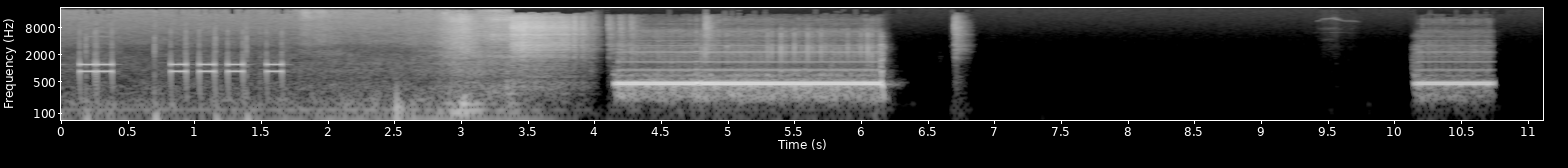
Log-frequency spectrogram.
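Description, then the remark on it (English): A rapid series of touch-tone beeps as a phone number of all sevens is keyed in, followed by a long, steady ringback tone, a pause of silence, and a second shorter ring starting. “I'm pretty sure I know his phone number. I think it's all sevens.”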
